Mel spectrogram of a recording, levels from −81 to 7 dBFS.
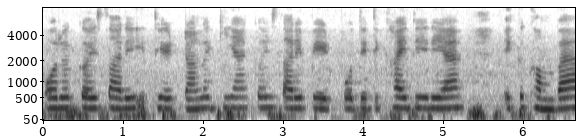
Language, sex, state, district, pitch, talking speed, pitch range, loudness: Punjabi, female, Punjab, Pathankot, 245 Hz, 155 wpm, 230-250 Hz, -18 LUFS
